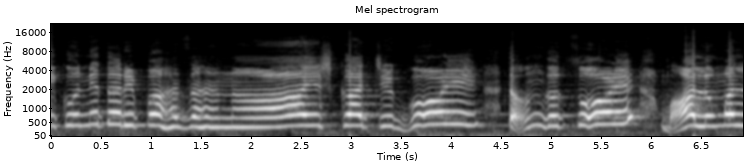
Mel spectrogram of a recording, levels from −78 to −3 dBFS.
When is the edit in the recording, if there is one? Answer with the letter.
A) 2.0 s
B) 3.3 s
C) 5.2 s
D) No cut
D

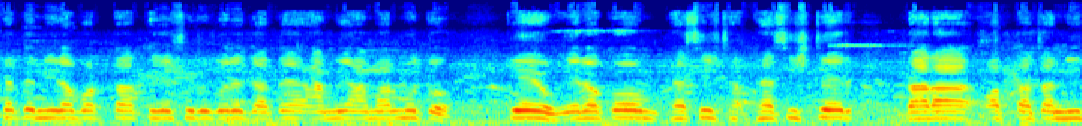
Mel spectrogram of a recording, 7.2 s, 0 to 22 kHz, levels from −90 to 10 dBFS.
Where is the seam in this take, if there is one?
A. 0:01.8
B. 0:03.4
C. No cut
C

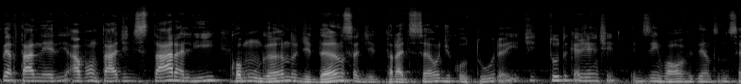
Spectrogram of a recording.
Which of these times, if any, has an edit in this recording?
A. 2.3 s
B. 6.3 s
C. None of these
A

